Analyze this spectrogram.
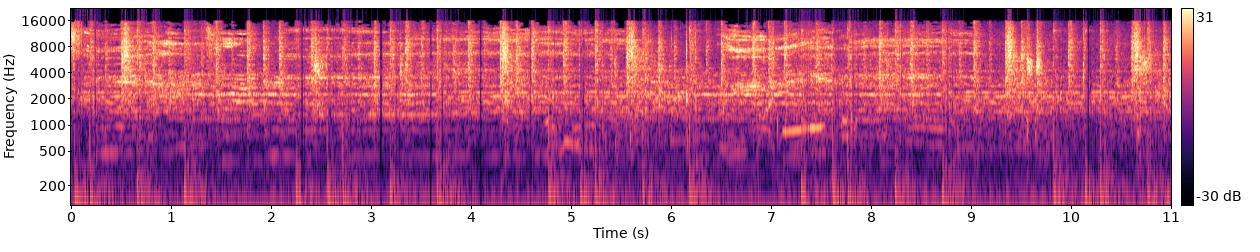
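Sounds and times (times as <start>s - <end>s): loud hip-hop music: 0.0s - 11.0s.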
